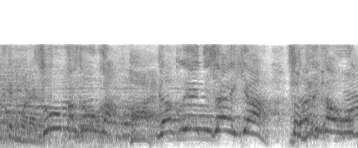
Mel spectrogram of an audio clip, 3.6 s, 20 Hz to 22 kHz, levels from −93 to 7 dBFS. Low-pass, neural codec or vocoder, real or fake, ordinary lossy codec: 7.2 kHz; vocoder, 44.1 kHz, 80 mel bands, Vocos; fake; MP3, 64 kbps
